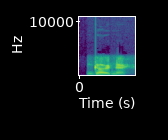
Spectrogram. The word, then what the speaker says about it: Gardiner: Gardner.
